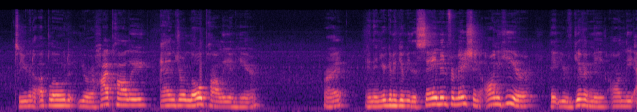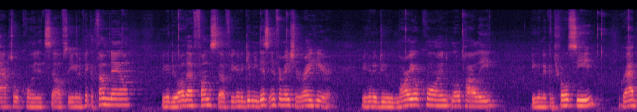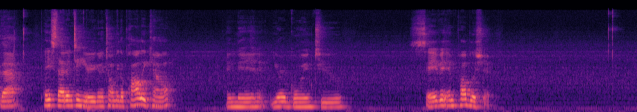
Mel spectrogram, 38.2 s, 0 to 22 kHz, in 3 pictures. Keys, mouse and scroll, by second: 15.1-16.3 drag, 17.9 click, 20.8-22.0 drag, 23.7 ctrl+c, 24.6 click, 25.2 click, 27.1 ctrl+v, 37.6 click.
